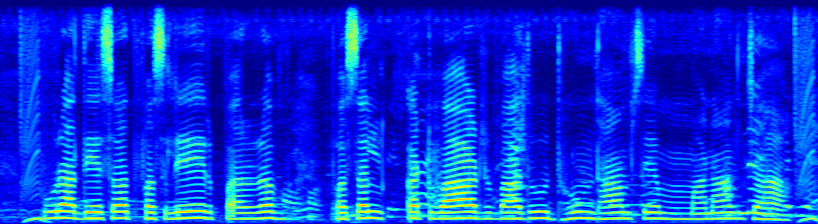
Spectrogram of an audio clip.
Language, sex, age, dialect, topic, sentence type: Magahi, female, 18-24, Northeastern/Surjapuri, agriculture, statement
